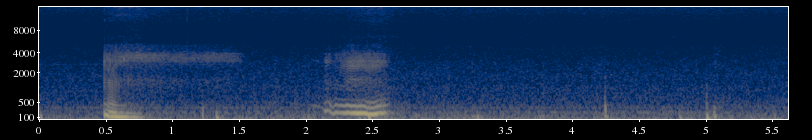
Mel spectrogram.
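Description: Two low, rattling snores a couple of seconds apart over quiet room noise; snoring from a sleeping dog.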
